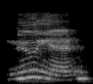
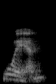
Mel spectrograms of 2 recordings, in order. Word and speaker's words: Nguyen: I try, but because the NG is like you got to get it like the, and then it's like sing, right? Like the best way it was explained to me is think of sing, but take the sound at the end and put it at the beginning.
